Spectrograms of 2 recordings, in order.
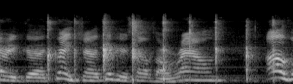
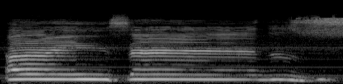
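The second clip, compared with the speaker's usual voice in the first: very slow call; 3 semitones higher, much slower than usual. Shown as a demonstration. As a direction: stretch every sound out, long and drawn. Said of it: "Or I might go really very slow".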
